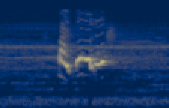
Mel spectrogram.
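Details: Sooty-headed bulbul lure song for attracting wild bulbuls: a single slurred, bubbling phrase with rising and falling warbled notes, set against a quiet low hum and a thin steady tone.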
